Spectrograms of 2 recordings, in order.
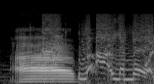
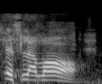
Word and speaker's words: la mort: Yeah, but the T is silent. What T? It's la mort, not la mort.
